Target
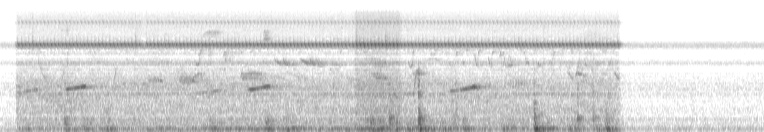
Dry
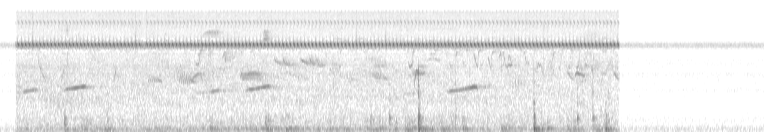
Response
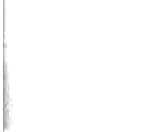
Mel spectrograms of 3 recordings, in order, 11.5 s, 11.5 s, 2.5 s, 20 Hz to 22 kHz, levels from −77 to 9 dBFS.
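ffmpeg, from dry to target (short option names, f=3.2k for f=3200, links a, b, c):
-filter_complex "[0:a]asettb=1/sr,asplit=3[a][b][c];[a]atrim=end=5.324[d];[b]atrim=start=5.32:end=6,asetpts=PTS-STARTPTS,afade=t=in:d=0.004:c=qsin,afade=t=out:st=0.676:d=0.004:c=qsin,acontrast=54[e];[c]atrim=start=5.996[f];[d][e]acrossfade=d=0.004:c1=hsin:c2=qsin[g];[g][f]acrossfade=d=0.004:c1=qsin:c2=hsin[h];[1:a]atrim=start_sample=2205,asetrate=26019,aresample=44100[i];[h][i]afir=irnorm=-1:irlink=0"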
